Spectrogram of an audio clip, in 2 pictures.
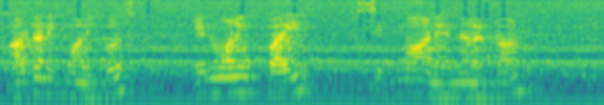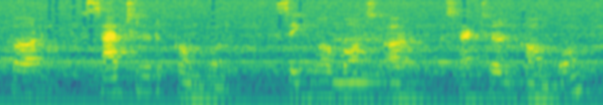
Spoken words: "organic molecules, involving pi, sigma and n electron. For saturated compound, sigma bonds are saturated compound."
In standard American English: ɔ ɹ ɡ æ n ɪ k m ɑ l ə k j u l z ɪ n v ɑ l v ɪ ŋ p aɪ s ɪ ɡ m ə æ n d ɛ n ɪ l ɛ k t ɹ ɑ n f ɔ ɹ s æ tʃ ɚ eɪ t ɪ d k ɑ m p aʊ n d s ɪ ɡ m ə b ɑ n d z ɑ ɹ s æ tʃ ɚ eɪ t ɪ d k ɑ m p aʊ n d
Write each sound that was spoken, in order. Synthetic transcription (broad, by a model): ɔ ɹ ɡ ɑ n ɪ k m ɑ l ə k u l s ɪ n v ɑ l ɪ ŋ p aɪ s ɪ ɡ m ə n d ɛ n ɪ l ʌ t ɑ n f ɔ ɹ s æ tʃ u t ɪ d k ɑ m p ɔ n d s ɪ ɡ m ə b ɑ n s ɑ ɹ s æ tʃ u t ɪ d k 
